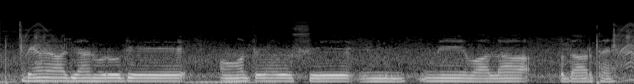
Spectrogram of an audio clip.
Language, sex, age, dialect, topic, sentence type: Hindi, male, 25-30, Marwari Dhudhari, agriculture, statement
